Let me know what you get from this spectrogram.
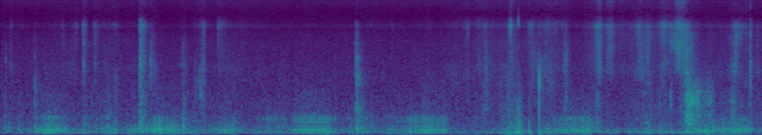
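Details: Domestic cat rolling on the stairs indoors, kept inside to sleep because of cold weather; a low rumbling purr in steady pulses of about a second, with soft rustles and clicks of movement between them.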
